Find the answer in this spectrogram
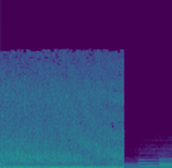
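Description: Loud, steady rushing outdoor noise on a handheld camera's microphone, heaviest in the low end. Near the end it cuts off suddenly to soft instrumental background music with held notes.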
